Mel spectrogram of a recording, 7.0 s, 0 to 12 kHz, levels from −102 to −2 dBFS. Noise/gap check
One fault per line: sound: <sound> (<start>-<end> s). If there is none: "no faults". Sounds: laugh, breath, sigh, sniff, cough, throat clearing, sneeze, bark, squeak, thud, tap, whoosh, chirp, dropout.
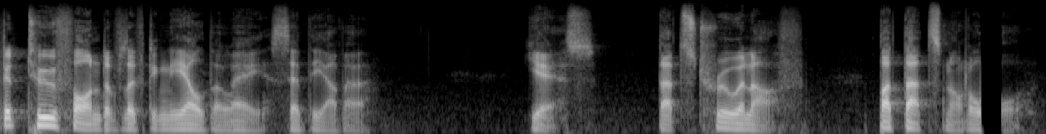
sound: dropout (6.5-6.7 s)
